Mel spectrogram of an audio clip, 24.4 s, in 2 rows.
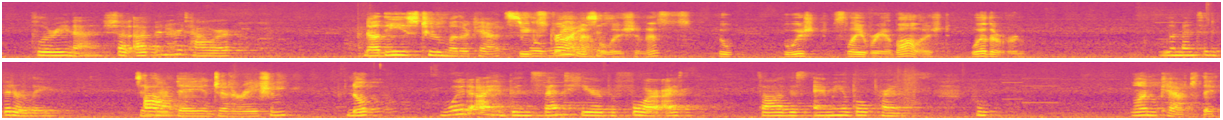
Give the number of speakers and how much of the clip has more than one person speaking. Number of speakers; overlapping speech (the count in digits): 3, about 6%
